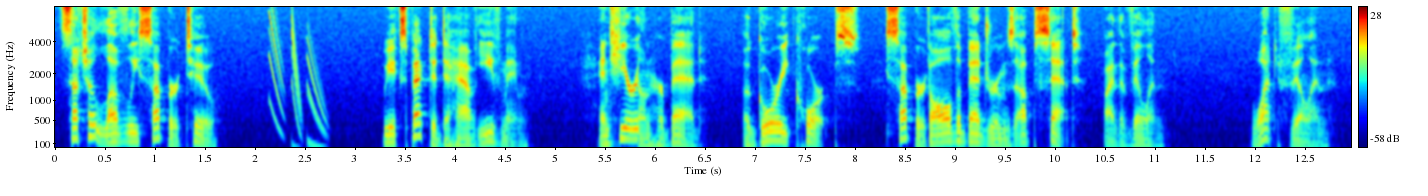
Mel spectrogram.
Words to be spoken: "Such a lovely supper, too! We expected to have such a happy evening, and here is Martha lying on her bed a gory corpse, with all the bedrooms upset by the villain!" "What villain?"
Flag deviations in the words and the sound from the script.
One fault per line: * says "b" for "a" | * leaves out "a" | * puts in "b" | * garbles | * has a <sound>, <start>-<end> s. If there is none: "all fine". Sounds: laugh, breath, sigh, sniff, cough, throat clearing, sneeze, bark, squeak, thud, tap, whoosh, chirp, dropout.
* has a chirp, 2.1-2.8 s
* leaves out "such a happy"
* leaves out "is Martha lying"
* says "supper" for "with"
